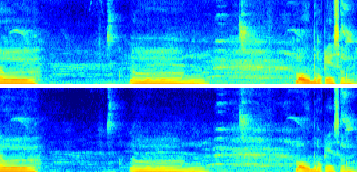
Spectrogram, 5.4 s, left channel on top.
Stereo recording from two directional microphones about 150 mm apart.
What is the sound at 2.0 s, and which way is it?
Speech, centre (ahead or behind).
